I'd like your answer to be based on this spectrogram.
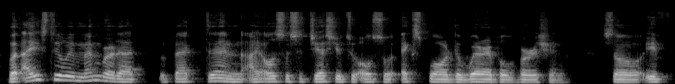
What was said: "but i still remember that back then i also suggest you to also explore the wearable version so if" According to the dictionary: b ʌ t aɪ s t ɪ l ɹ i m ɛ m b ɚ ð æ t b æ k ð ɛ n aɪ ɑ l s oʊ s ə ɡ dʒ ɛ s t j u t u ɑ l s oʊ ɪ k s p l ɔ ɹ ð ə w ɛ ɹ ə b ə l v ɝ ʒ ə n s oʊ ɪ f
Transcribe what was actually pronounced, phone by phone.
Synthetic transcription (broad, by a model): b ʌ t aɪ s t ɪ l ɹ i m ɛ m b ɚ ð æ t b æ k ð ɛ n aɪ ɑ l s oʊ s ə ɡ dʒ ɛ s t j u t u ɑ l s oʊ ɪ k s p l ɔ ɹ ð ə w ɛ ɹ ə b ə l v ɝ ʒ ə n s oʊ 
